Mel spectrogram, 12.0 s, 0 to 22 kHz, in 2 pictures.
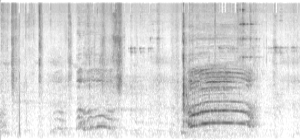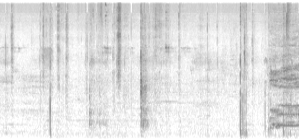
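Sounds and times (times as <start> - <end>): goat bleating: 3.6 - 5.2, 11.4 - 11.9.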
